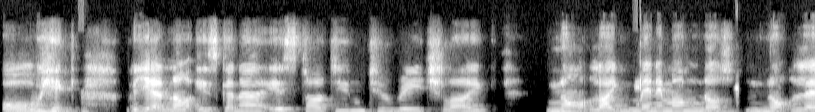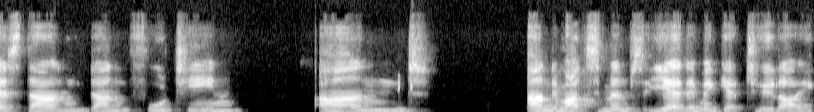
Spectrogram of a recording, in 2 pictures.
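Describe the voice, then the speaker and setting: A woman with a Spanish accent, medium in pitch, with ordinary pitch variation and a very slow pace. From Spain. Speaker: program coordinator. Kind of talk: online group briefing. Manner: casual, many fillers.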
